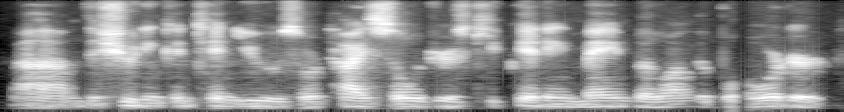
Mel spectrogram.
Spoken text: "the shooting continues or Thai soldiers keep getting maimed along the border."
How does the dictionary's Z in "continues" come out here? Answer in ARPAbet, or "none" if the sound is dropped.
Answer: Z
